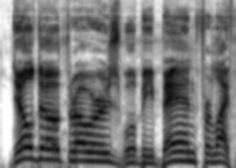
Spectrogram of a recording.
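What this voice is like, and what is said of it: Imitates another person's voice. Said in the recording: “Try to do that in my Ted Knight voice... make it even more impactful... That was very good.”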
